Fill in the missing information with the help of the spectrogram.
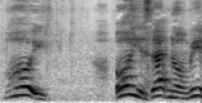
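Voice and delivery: high, pained oi of concern; sympathetic shock. Shown as a demonstration. Teacher shows what townspeople did not feel, compassionate shock. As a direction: cry out as if sorry to see it. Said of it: "but it's not shocked and go".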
